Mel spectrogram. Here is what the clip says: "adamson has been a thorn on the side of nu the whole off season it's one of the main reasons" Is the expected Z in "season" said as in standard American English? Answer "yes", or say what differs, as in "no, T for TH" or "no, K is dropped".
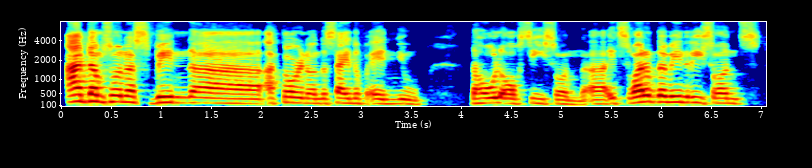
no, S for Z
